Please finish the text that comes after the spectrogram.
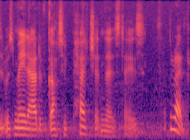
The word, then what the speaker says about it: gutta percha: and became, as it was made out of gutta percha in those days. Is that the right pronunciation?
